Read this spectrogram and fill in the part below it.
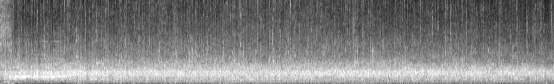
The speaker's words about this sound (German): Und deshalb würde ich mir wünschen, dass wir alle, die wir hier sind, einen großen Applaus Jesus geben.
